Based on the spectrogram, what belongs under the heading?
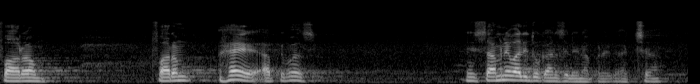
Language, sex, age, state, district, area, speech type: Urdu, male, 30-45, Bihar, East Champaran, urban, spontaneous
